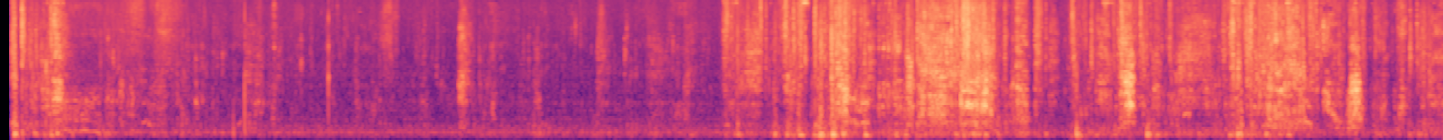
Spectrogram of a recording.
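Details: Two Boston Terriers bark and growl in rough, excited bursts while attacking a car's rear window wiper, over a steady low hum.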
